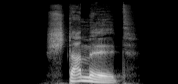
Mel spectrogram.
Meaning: inflection of stammeln: 1. third-person singular present 2. second-person plural present 3. plural imperative
- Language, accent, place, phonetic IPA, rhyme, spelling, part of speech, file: German, Germany, Berlin, [ˈʃtaml̩t], -aml̩t, stammelt, verb, De-stammelt.ogg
